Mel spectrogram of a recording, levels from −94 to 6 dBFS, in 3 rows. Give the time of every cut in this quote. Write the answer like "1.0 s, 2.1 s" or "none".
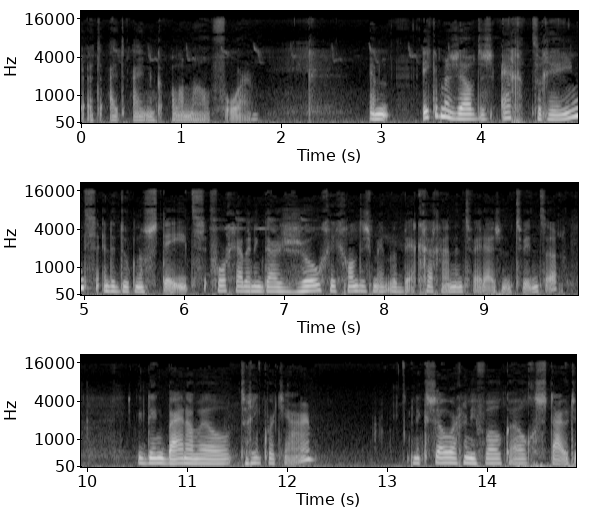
6.3 s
